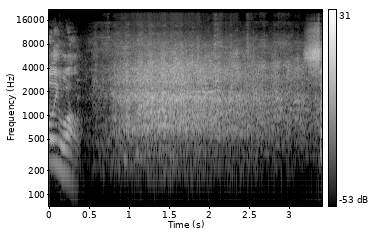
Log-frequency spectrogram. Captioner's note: laughing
